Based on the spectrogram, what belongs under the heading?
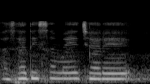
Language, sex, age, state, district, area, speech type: Gujarati, female, 18-30, Gujarat, Junagadh, rural, spontaneous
